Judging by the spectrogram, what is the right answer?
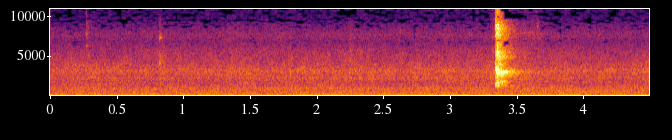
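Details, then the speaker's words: EG-11 two-pipe steam boiler after McDonnell & Miller #67 low water cut-off blowdown and refill: faint click then steady low roar as the burner relights normally. "we're going to test the low water cut off and this is how i'd advise doing it just open it up burner should shut off and then let it refill and hear the burner come back on again"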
